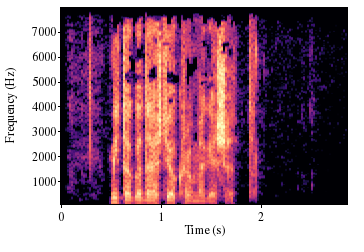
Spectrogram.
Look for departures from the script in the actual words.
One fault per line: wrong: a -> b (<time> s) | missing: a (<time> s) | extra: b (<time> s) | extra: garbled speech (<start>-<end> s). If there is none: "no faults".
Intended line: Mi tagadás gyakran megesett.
no faults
